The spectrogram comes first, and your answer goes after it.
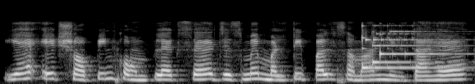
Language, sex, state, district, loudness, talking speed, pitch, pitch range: Hindi, female, Punjab, Kapurthala, -14 LUFS, 125 wpm, 230 Hz, 215-255 Hz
